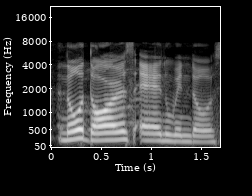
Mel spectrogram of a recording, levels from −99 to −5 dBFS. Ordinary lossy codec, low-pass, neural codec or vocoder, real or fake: none; none; none; real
